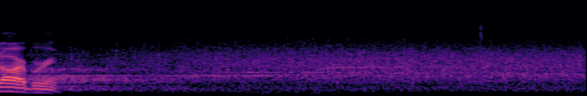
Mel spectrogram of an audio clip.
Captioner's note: audience applauding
